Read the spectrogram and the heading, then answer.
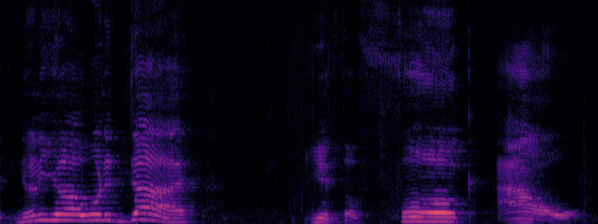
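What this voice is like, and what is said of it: Shouted impression of a movie character. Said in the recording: “my best impression of a Players Club before I need to shout at the club”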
